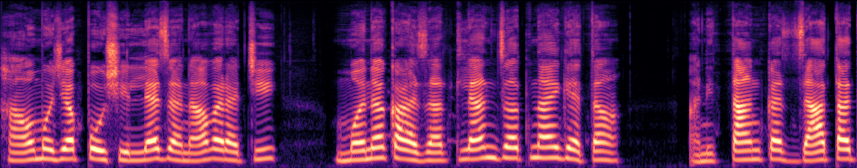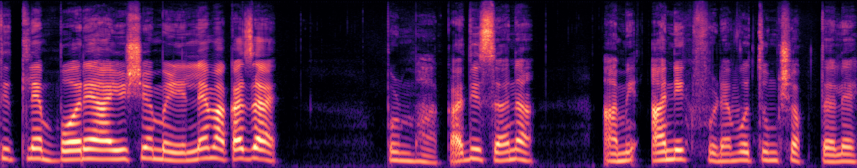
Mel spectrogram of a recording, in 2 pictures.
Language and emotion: Goan Konkani, sad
